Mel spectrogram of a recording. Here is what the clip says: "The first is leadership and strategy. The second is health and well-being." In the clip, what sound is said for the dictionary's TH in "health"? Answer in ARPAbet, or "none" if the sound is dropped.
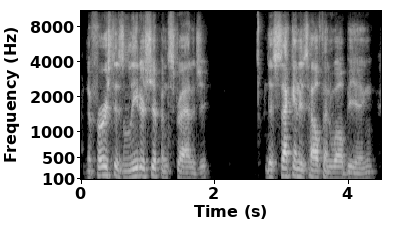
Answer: TH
